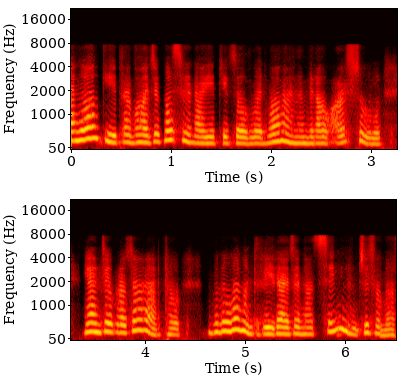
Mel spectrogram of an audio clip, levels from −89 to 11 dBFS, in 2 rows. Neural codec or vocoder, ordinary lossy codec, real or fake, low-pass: codec, 16 kHz, 0.5 kbps, FreqCodec, smaller model; none; fake; none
